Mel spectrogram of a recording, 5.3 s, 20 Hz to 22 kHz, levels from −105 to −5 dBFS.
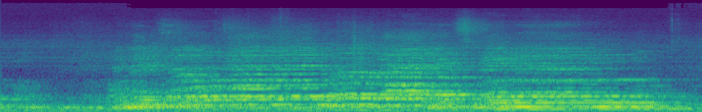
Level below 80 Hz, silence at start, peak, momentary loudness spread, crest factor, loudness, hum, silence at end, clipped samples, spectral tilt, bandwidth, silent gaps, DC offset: -46 dBFS; 0 s; -8 dBFS; 13 LU; 16 dB; -24 LUFS; none; 0 s; under 0.1%; -7.5 dB/octave; 10.5 kHz; none; under 0.1%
